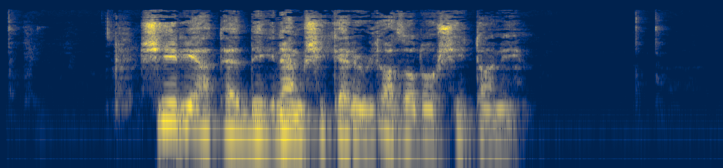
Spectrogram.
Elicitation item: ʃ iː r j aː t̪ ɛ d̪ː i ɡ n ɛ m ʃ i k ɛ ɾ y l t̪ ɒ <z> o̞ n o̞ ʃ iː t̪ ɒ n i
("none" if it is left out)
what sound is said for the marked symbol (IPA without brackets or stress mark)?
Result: z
